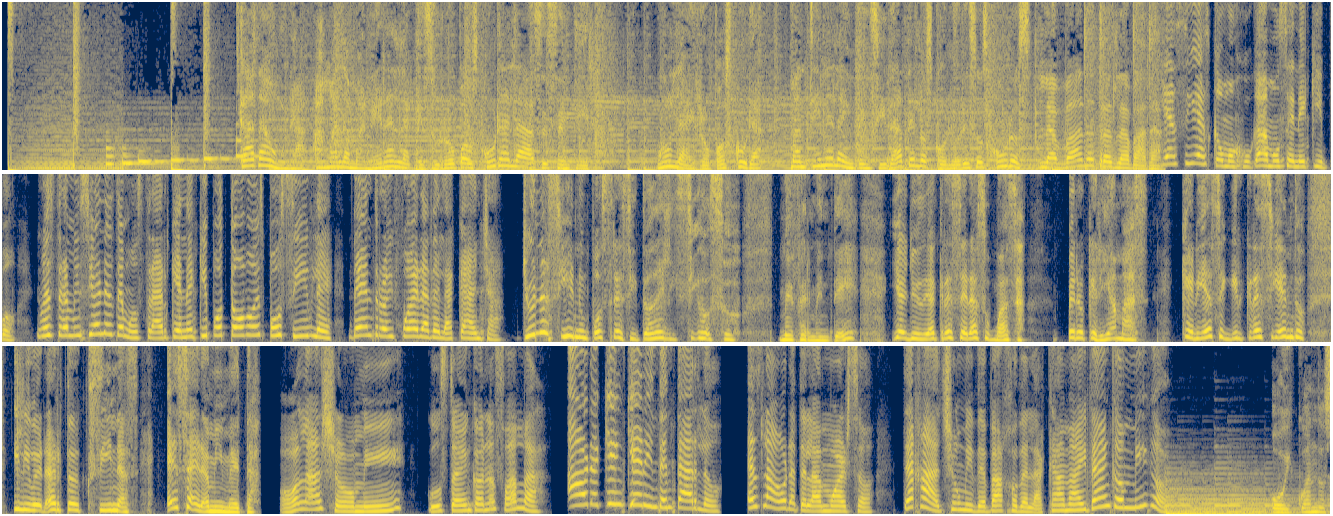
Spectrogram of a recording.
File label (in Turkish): Ispanyolca Kadin latin amerika ispanyolcasi kolombiyali; seslendirme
